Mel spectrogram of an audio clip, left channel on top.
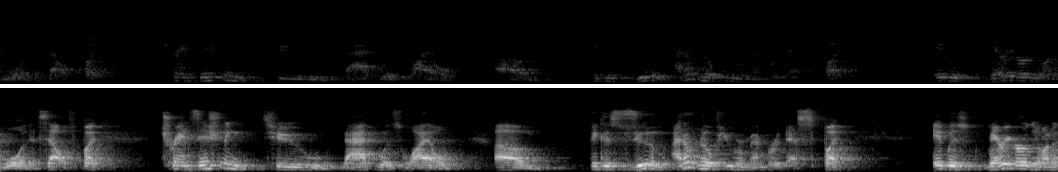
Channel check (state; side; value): quieter; left; 35.5 dB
